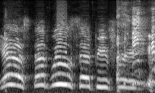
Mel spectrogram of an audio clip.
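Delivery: very high, loud, gender-neutral ventriloquist voice. Answering a question as if the robot spoke: gender-neutral ventriloquist voice. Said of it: "this gender-neutral voice".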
